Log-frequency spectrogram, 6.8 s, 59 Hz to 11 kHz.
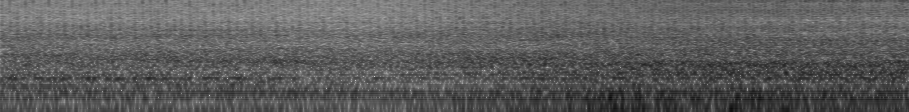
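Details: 2010 Jeep Wrangler at idle: a fast, fairly regular tapping at about three per second rides over the engine. Source unclear and needs checking.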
